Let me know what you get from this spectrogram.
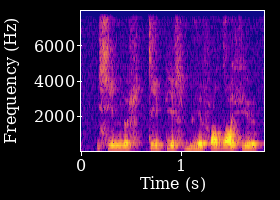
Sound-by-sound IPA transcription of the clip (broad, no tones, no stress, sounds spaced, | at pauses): ɕ i n u ɬ t i pʲ e ɬ bʱ e f ɯ dˤ i fʲ ɯ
